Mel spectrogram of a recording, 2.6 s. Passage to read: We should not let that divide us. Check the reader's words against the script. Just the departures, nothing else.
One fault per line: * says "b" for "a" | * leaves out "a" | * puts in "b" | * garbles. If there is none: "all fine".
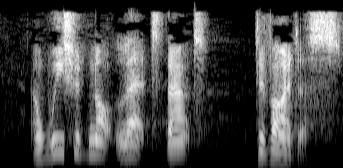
all fine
